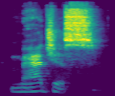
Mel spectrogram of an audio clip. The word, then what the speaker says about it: Magus: We were working through some of the, idiosyncrasies with the Magus. See, I said it with a soft G there.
